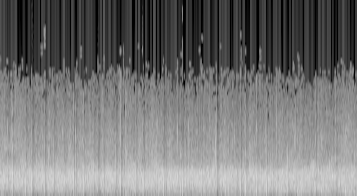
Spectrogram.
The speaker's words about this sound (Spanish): Tenemos un muy fuerte aplauso para quienes han sido reconocidos en esta ocasión.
